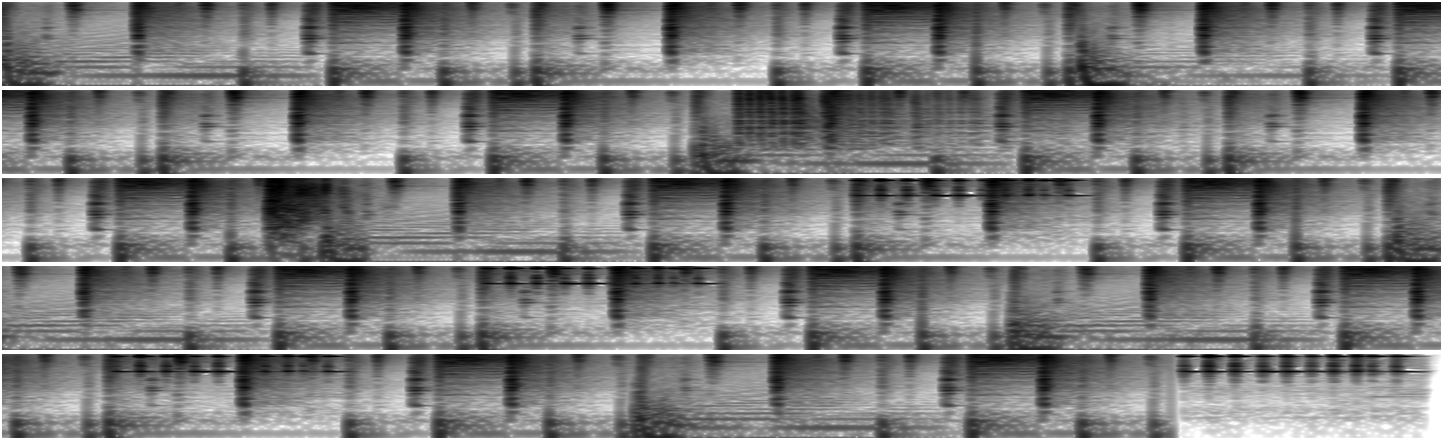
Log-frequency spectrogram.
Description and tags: sped up break using sounds from this website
